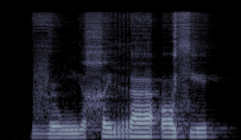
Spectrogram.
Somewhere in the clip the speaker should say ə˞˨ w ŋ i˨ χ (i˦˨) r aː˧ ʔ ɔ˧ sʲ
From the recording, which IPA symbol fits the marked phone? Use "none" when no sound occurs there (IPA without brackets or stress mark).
i˧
